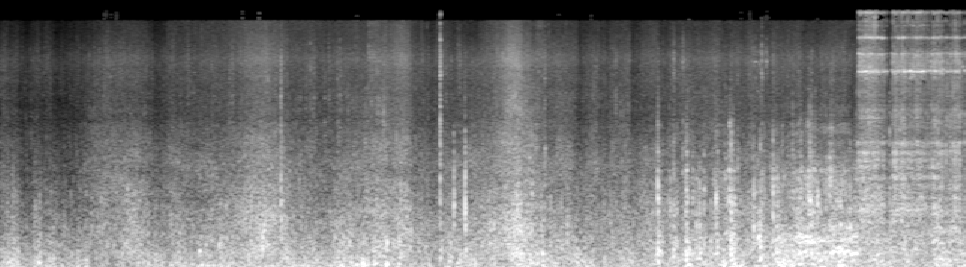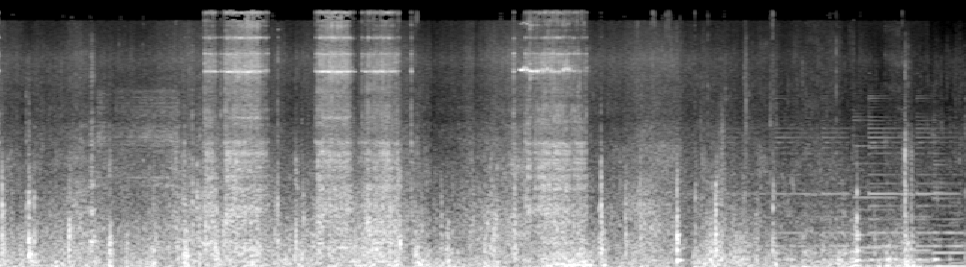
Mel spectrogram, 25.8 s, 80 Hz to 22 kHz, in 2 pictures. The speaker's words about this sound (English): The gusts were about maybe 25 or so, but once she starts hunting around the anchor, the halyards get going, the snubber draws tight, and it gets a little bit raucous up forward.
